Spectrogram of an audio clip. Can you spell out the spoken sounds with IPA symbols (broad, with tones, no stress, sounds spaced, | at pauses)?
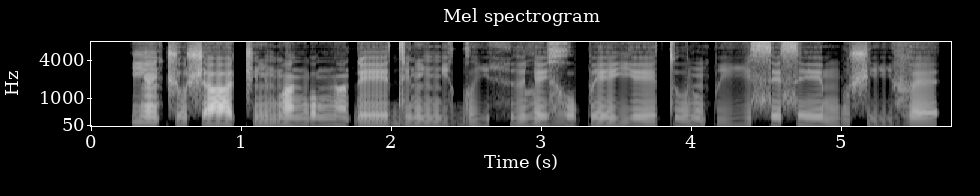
j ɛ̃˦ t͡ʃ o˨ ʃ aː˨ t͡ʃ ĩ˨˦ b ã˨ ŋ ɔ˨ ŋ ã˨ ɗ eː˦ d i˧ ɾ ĩ˧ ɲ i˧ ɡʷ iː˨ h ɨ˧ l e˧ ɣ o˧ p eː˦ j eː˧ t u˨ ɾ ũ˨ p iː˨˦ s e˧ s eː˧ m u˧ ʃ iː˨ v ɛ˦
